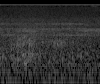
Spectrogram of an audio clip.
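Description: Faint, gentle lapping of calm river water at the shore, with soft irregular splashes over a quiet background hiss.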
